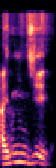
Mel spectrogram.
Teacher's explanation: நாக்கோட இடைப்பகுதியும் அன்னத்தோட இடைப்பகுதியும் சேரும் போது பிறக்கிறது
